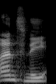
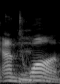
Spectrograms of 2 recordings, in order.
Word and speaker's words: Antoine: Not Anthony, Antoine. Yeah. Antoine, sorry. I think it's Antoine. There is an Anthony Robinson there, is there? I think it's Antoine. He's American, isn't he? I think it's Antoine.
